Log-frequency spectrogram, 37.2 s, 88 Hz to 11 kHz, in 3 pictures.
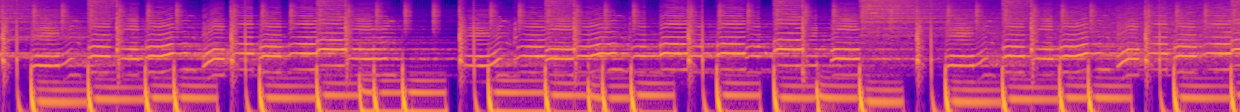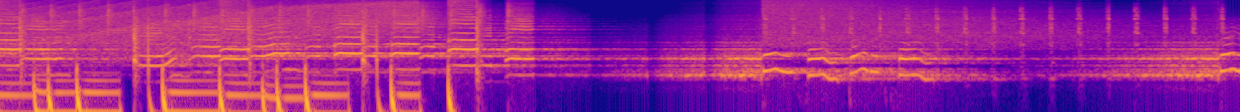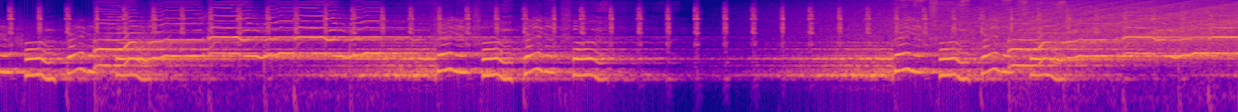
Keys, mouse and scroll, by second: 2.3 right click, 4.0 click, 6.3-9.1 shift+drag, 10.2-19.9 drag, 24.3-37.1 alt+shift+drag.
